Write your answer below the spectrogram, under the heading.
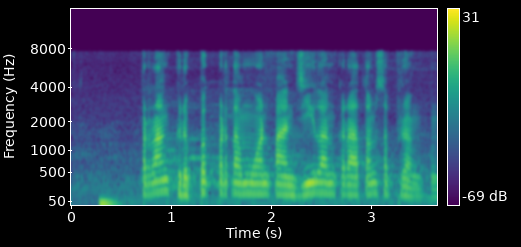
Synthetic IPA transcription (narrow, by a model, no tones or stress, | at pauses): pəɾaŋɡ̥ɾəb̥ək̚pərt̪əmuanpaɲd͡ʒilankəɾat̪ɔnsəb̥ɾaŋŋ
